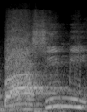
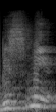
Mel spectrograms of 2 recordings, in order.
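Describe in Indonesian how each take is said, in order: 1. Vokal pertama dibaca panjang. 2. Vokal pertama pendek, tidak dipanjangkan. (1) "harusnya kan jadi mad, mad tabi'i" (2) "ini langsung bismi tuh. Kenapa nggak dibaca itu alifnya?"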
